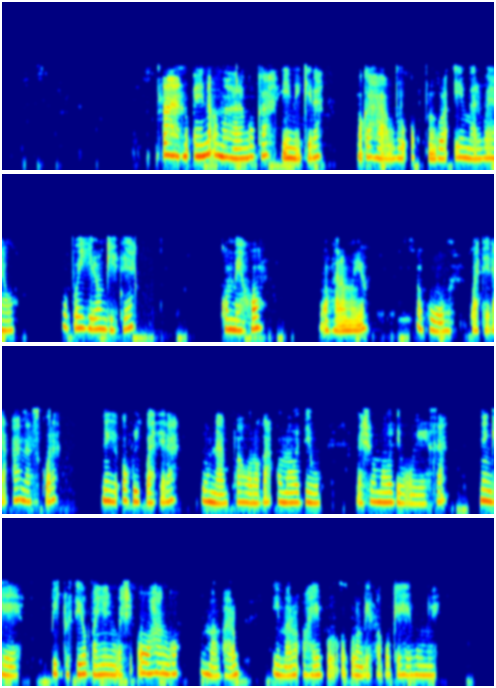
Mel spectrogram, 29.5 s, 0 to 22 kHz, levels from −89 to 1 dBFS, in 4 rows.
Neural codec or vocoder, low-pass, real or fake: none; 5.4 kHz; real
